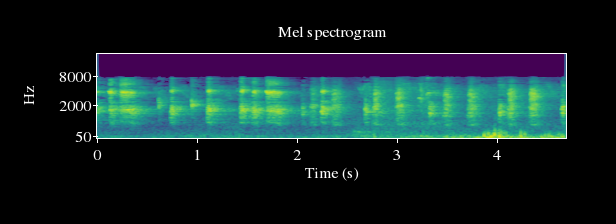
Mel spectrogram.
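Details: Red-legged partridge young heard in 2014, giving quick runs of rasping, squeaky chirps that overlap in a busy chorus, with a brief low thump partway through.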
